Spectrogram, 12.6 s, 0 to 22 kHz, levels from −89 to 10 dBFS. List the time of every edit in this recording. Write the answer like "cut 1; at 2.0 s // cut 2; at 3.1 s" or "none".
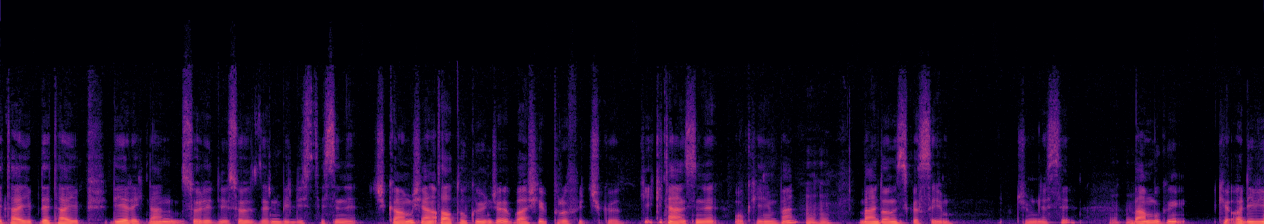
cut 1; at 1.8 s // cut 2; at 3.6 s // cut 3; at 4.4 s // cut 4; at 5.5 s // cut 5; at 6.4 s // cut 6; at 7.3 s // cut 7; at 8.8 s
